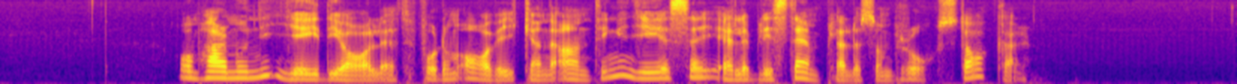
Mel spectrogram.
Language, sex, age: Swedish, female, 56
